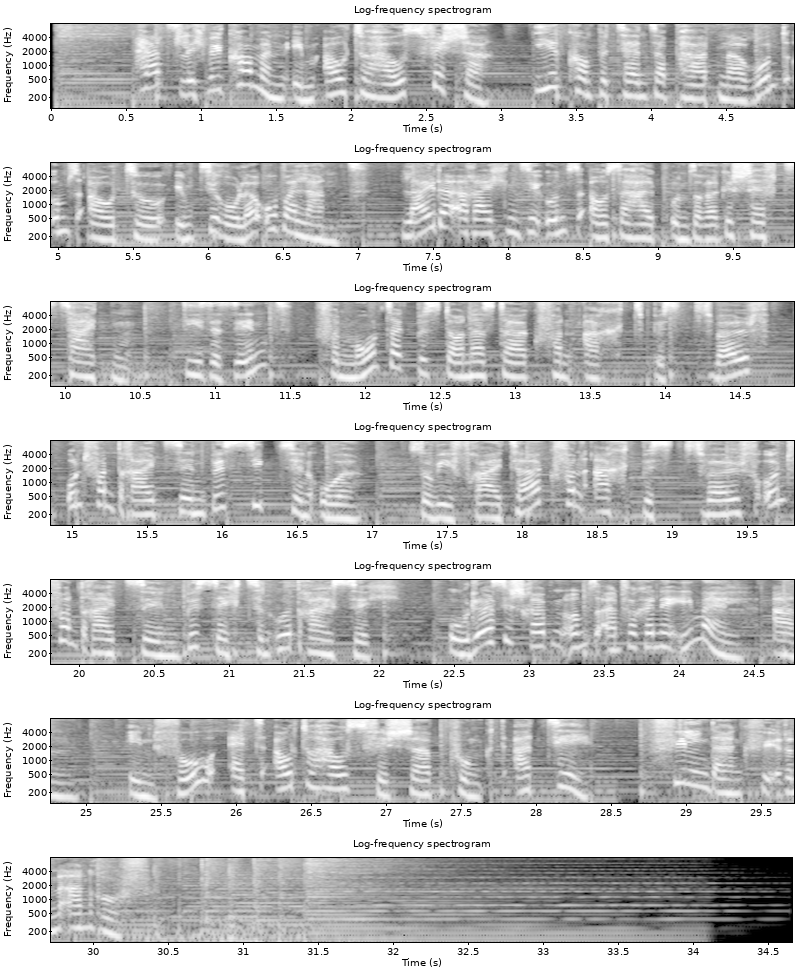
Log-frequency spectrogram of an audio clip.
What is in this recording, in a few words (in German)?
Nachtansage; Autohaus Fischer; telefonansagen sonstige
